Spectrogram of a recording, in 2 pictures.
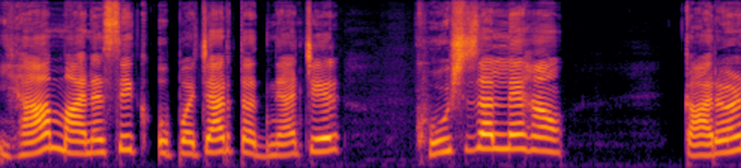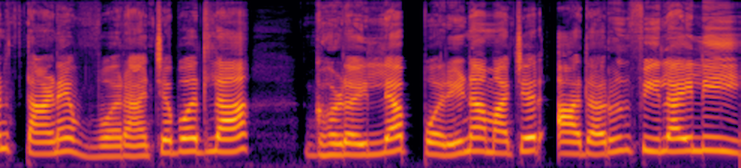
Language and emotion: Goan Konkani, happy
